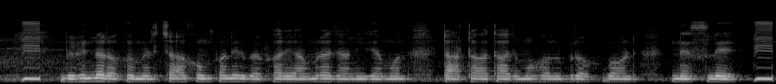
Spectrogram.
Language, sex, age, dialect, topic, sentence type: Bengali, male, 18-24, Standard Colloquial, agriculture, statement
